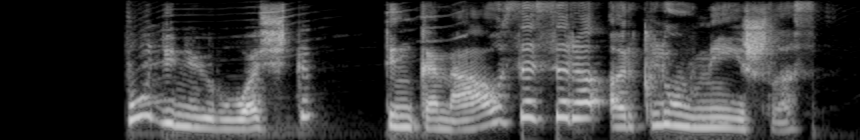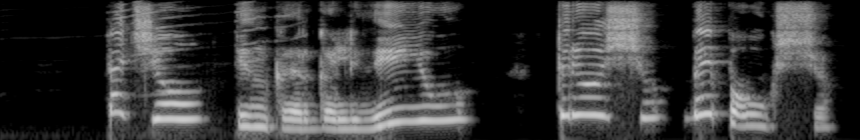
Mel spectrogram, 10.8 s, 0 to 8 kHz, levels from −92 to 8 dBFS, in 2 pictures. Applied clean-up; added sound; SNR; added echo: neural mask model DeepFilterNet 3.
